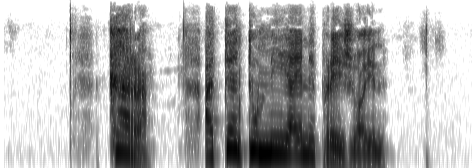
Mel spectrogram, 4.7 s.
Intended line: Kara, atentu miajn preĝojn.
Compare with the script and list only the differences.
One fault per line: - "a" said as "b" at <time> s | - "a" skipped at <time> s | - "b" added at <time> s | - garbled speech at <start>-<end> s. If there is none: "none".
none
